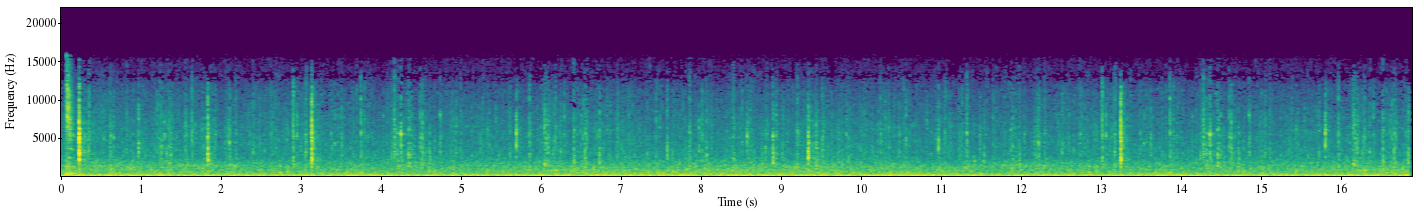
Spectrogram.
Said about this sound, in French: À environ 2 mètres devant vous, un petit feu de cheminée vous réchauffe. vous entendez le bois qui crépite.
